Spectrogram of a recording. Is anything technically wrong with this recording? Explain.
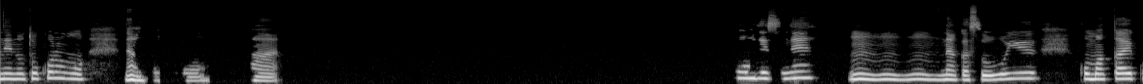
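No technical faults detected.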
